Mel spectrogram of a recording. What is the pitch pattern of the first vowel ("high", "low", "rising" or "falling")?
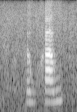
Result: low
